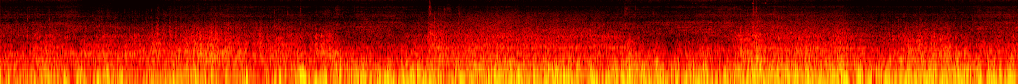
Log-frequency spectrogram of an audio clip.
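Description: Bike tyres clatter over wooden boards.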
